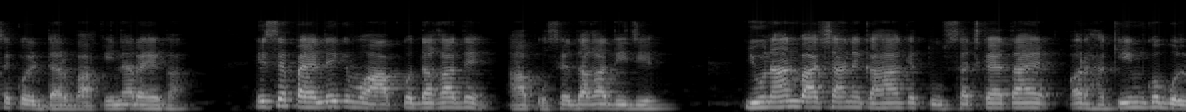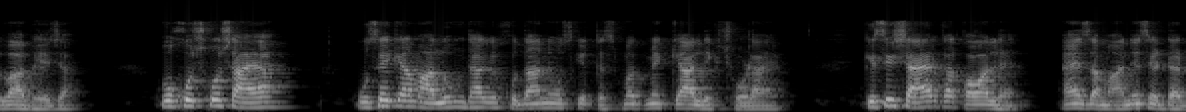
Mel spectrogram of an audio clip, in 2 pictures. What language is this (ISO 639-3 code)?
urd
